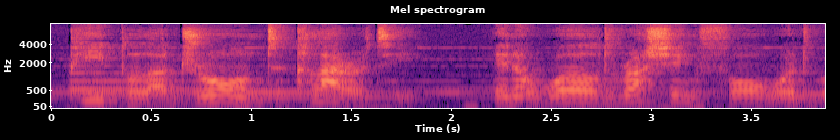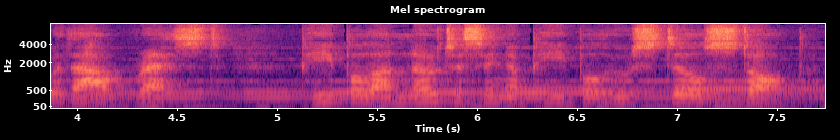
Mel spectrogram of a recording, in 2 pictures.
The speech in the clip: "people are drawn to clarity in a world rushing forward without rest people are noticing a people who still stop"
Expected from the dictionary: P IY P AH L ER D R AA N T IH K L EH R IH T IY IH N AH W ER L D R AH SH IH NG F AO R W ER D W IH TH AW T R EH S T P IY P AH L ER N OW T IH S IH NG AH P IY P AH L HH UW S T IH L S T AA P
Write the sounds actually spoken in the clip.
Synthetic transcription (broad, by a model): P IY P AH L ER D R AA N T IH K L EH R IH T IY IH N AH W ER L D R AH SH IH NG F AO R W ER D W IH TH AW T R EH S T P IY P AH L ER N OW T IH S IH NG AH P IY P AH L HH UW S T IH L S T AA P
